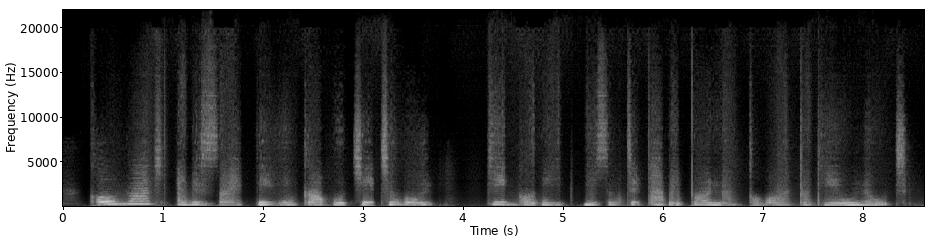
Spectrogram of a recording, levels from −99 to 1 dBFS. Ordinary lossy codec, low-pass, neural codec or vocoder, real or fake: none; none; codec, 44.1 kHz, 0.9 kbps, DAC; fake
